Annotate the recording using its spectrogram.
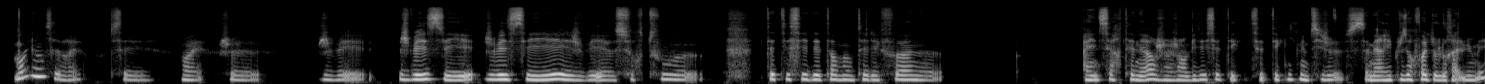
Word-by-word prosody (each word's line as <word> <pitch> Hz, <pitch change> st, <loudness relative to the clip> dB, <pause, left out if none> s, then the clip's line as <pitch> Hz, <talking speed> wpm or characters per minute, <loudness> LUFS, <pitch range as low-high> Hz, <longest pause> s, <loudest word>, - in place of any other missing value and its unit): Moui, 285 Hz, +6 st, +2 dB
non, 370 Hz, -, +7 dB
c'est 265 Hz, -10 st, -5 dB
vrai. 210 Hz, +3 st, -7 dB, 0.3 s
C'est 200 Hz, -2 st, -9 dB, 0.3 s
ouais, 205 Hz, -2 st, -3 dB
je 210 Hz, +2 st, -7 dB, 0.6 s
je 230 Hz, -1 st, -4 dB
vais 215 Hz, +2 st, -5 dB, 0.3 s
je 220 Hz, -2 st, +1 dB
vais 225 Hz, +1 st, +7 dB
essayer, 220 Hz, -3 st, +2 dB
je 230 Hz, -2 st, 0 dB
vais 225 Hz, -, +8 dB
essayer 225 Hz, 0 st, +5 dB
et 215 Hz, -, +3 dB
je 200 Hz, -, -3 dB
vais, 200 Hz, 0 st, -1 dB
heu, 200 Hz, -, -7 dB
surtout, 225 Hz, +3 st, -5 dB
heu, 220 Hz, -1 st, -3 dB, 0.7 s
peut-être 235 Hz, -1 st, 0 dB
essayer 230 Hz, 0 st, +1 dB
d'éteindre 220 Hz, 0 st, +1 dB
mon 210 Hz, -, -1 dB
téléphone, 215 Hz, -1 st, -1 dB
heu -, -, -14 dB, 1.4 s
à 210 Hz, -, +3 dB
une 205 Hz, -, +2 dB
certaine 220 Hz, -1 st, -1 dB
heure, 225 Hz, +4 st, +3 dB
je 205 Hz, -2 st, -1 dB
j'ai 195 Hz, -, -1 dB
envie 195 Hz, +1 st, -1 dB
d'ess 220 Hz, +1 st, -1 dB
cette 230 Hz, -3 st, -3 dB
tech 205 Hz, -, -6 dB
cette -, -, -7 dB
technique 225 Hz, 0 st, -4 dB
même 215 Hz, -3 st, +2 dB
si 220 Hz, +2 st, -5 dB
je 210 Hz, -, -1 dB
ça -, -, -2 dB
m'est 200 Hz, -, +3 dB
arrivée 200 Hz, +1 st, +2 dB
plusieurs 215 Hz, 0 st, 0 dB
fois 230 Hz, -, +4 dB
de 210 Hz, -1 st, 0 dB
le 195 Hz, -, +2 dB
rallumer 205 Hz, +8 st, 0 dB
215 Hz, 200 wpm, -22 LUFS, 205-230 Hz, 1.4 s, vais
